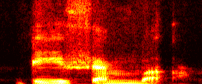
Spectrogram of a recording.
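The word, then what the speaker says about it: Dezember: नवंबर दिसंबर जो है दिसंबर की स्पेलिंग अलग है डी डी सबा डी जड आएगा लेकिन स का साउंड आएगा क्योंकि जड के साथ में य तो सब बना डिसंबर डिसंबर डिसंबर डि सबा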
